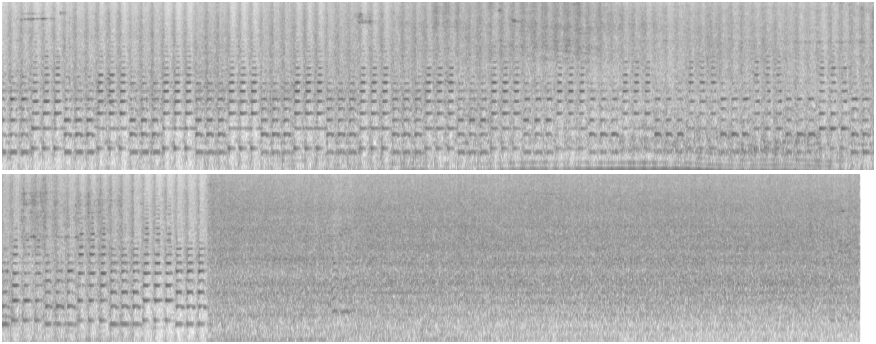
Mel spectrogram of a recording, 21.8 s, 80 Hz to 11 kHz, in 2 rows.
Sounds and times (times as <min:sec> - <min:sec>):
Car: 0:00.0 - 0:21.6.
